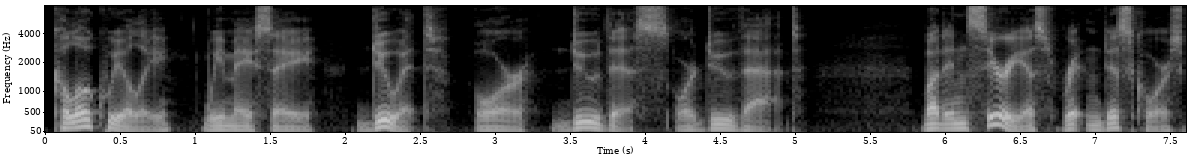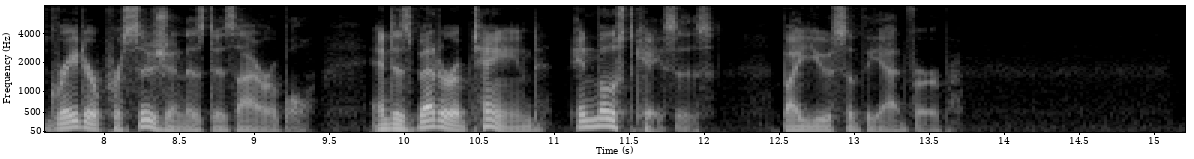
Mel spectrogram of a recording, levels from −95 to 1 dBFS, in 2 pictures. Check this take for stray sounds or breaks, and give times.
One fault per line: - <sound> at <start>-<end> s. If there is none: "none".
none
